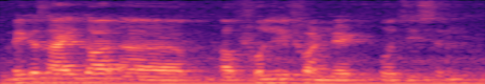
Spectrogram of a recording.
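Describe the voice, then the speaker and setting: Soft-spoken man from Nepal, echoey room. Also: medium pitch, steady tone, fairly quick. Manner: hesitant, many fillers and restarts, soft-spoken. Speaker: interview guest, civil engineer. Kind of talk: casual interview answers. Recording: echoey room, distant mic, noisy hum.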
